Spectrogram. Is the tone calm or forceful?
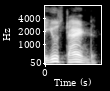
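forceful. It is said in a forceful, emphatic way. The speaker calls it wrong. "It is not like, hey, ... don't read it like that"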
